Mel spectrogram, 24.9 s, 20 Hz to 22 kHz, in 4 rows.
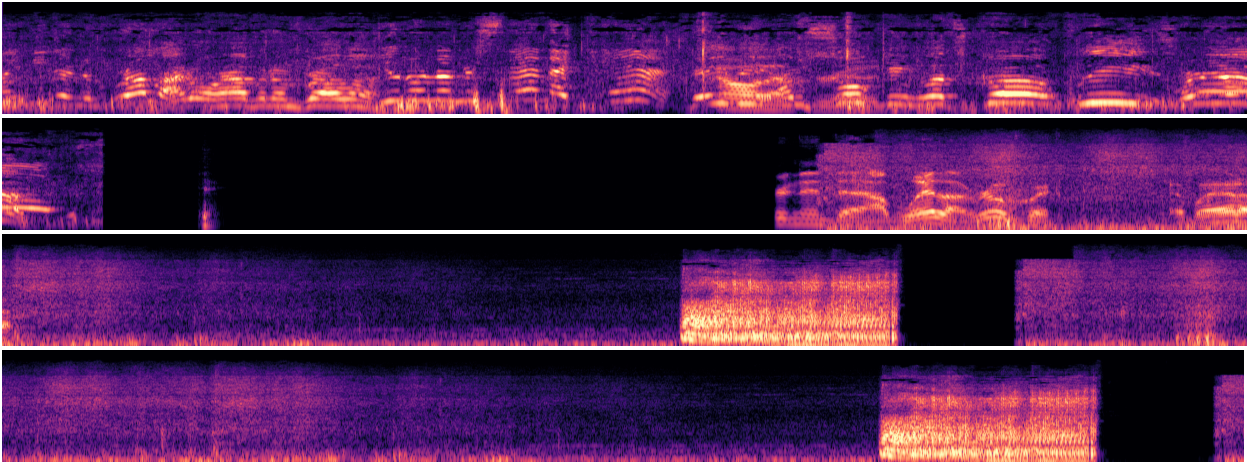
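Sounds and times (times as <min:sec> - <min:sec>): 
steady windy rumbling background: 0:00.0 - 0:03.4, 0:10.4 - 0:15.8, 0:17.7 - 0:23.1
speech: 0:00.3 - 0:07.3, 0:10.1 - 0:12.7
loud sputtering fart sound effect: 0:15.8 - 0:18.6, 0:23.0 - 0:24.2.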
